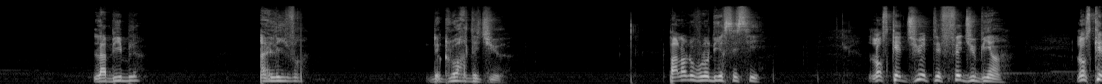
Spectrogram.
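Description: A man preaches loudly and with animation through a microphone, in short bursts with pauses, in a room with a slight echo.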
